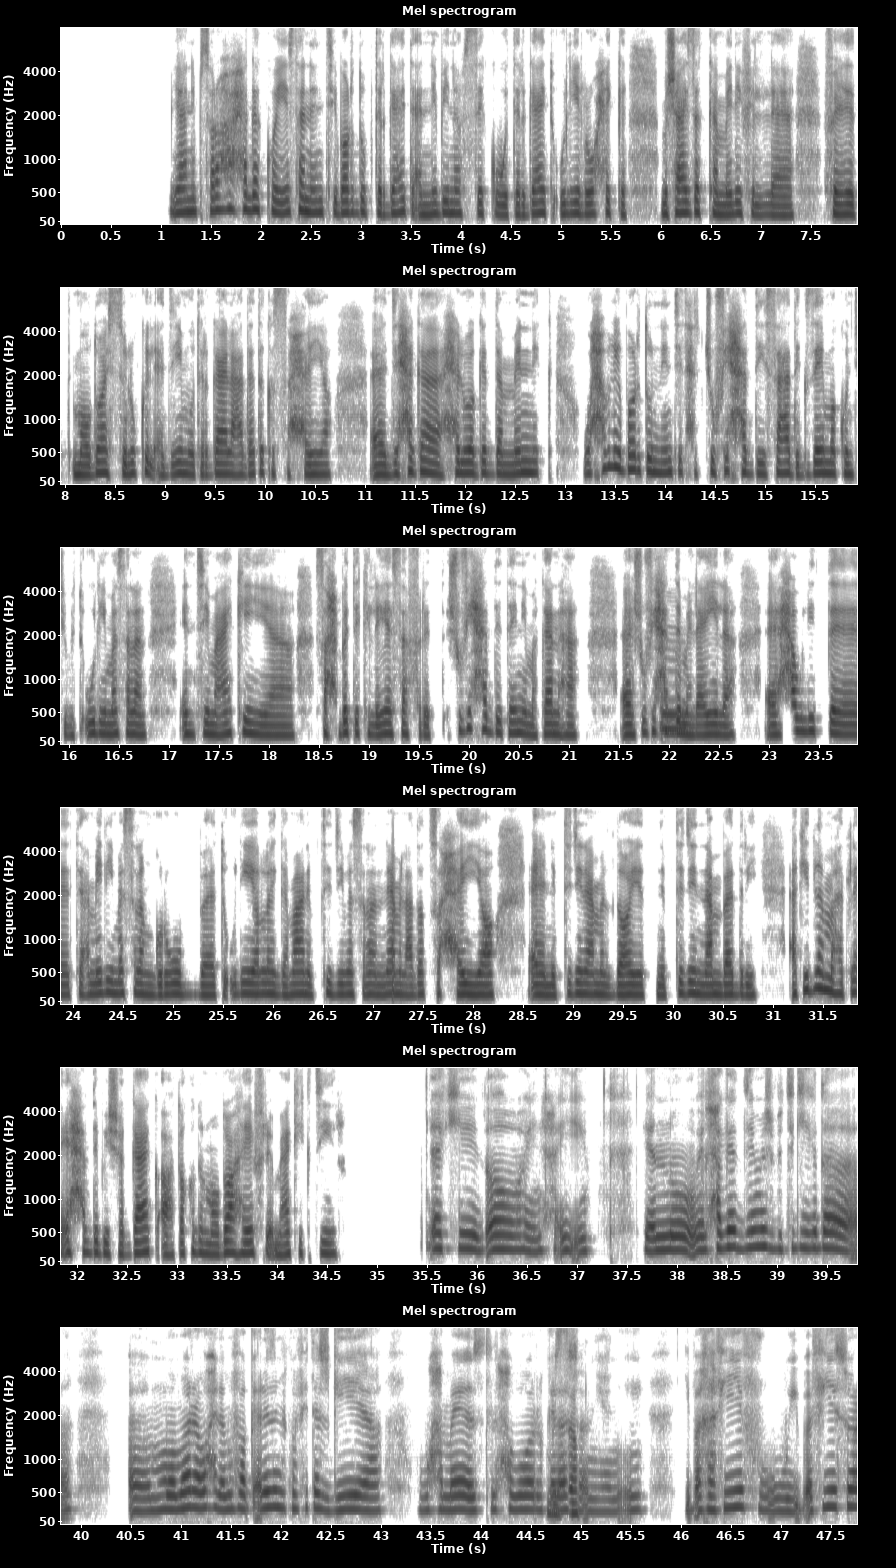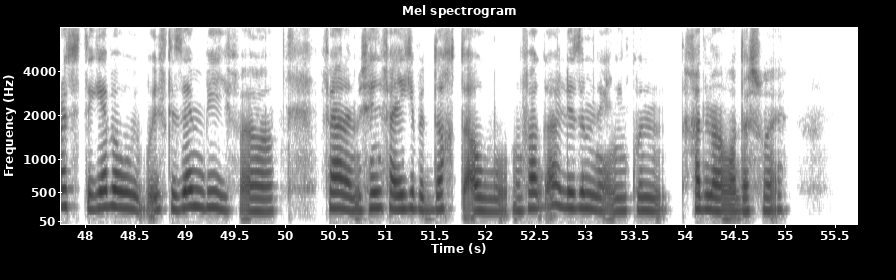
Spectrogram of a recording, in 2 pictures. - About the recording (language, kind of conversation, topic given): Arabic, advice, ليه برجع لعاداتي القديمة بعد ما كنت ماشي على عادات صحية؟
- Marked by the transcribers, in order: tapping; in English: "group"; in English: "diet"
